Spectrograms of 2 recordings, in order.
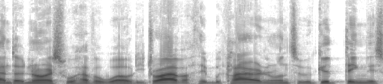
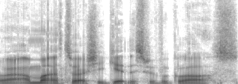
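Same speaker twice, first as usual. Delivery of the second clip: ordinary talk, nothing marked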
